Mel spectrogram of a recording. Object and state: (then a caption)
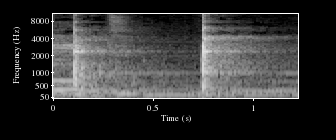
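Cooked food loaf come loose from its dish. A hot microwaved food loaf, flipped onto a plate in its dish, is shaken until it comes loose. Two sharp, bright knocks ring out about 0.6 seconds apart, showing the loaf has dropped free of the dish.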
